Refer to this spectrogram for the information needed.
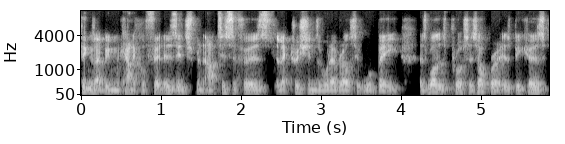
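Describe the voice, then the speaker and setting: Somewhat breathy, the voice has a northeast English accent and fairly even intonation. It runs very fast with hardly any pauses. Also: man, medium pitch for a man. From northeast England, Teesside. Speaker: manager at a technology innovation centre. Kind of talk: podcast interview. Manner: halting, many repetitions.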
